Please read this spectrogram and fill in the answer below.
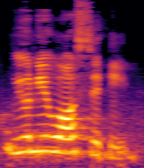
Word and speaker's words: university: भी क्या आया a, क्योंकि यहाँ पर u को ऐसा लग रहा है कि y की तरह प्रोनाउंस कर रहे हैं. तो a यूनिवर्सिटी, a यूरोपियन.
